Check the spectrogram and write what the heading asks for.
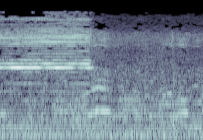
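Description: A shrill, high-pitched horn toot, held steady for just under a second and then cut off, over the chatter of a dense street crowd.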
